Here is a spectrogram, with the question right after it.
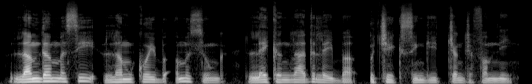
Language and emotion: Manipuri, neutral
